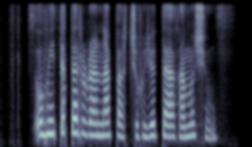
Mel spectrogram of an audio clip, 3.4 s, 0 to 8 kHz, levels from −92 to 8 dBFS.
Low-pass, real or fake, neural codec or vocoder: 7.2 kHz; fake; codec, 16 kHz, about 1 kbps, DyCAST, with the encoder's durations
